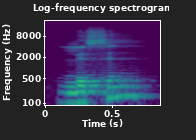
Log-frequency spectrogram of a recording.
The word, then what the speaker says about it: listen: now with the T the letter T is not pronounced in the following common English words like Castle Christmas fasten listen often then it when it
